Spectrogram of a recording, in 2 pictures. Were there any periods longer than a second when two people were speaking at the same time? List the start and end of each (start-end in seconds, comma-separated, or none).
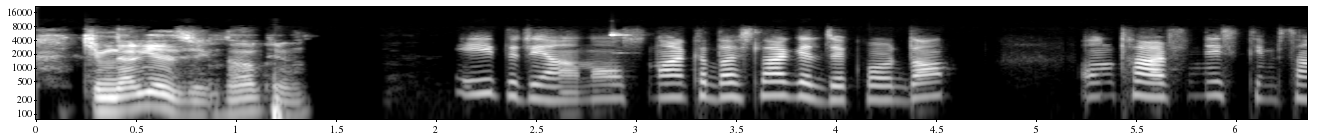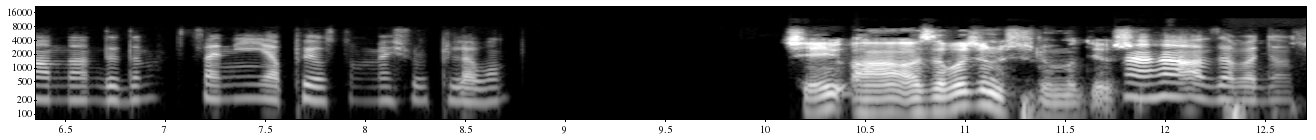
none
